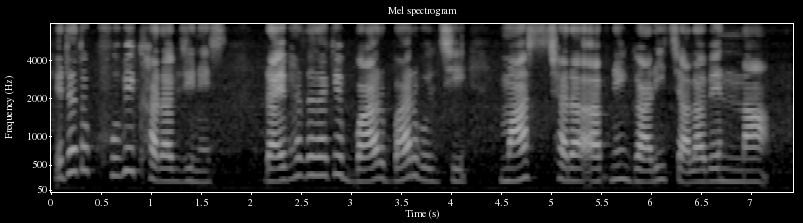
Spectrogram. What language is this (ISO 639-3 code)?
ben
